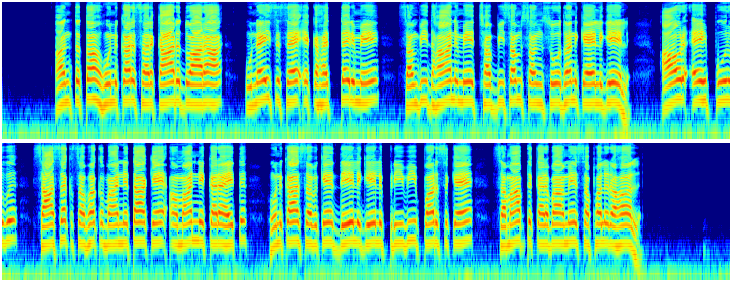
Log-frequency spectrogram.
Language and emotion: Maithili, neutral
